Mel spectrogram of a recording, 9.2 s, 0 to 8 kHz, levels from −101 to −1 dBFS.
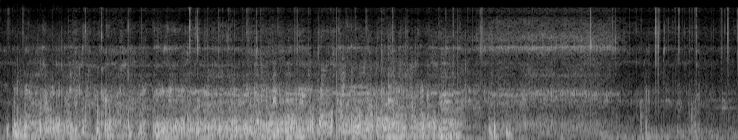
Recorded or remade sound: remade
